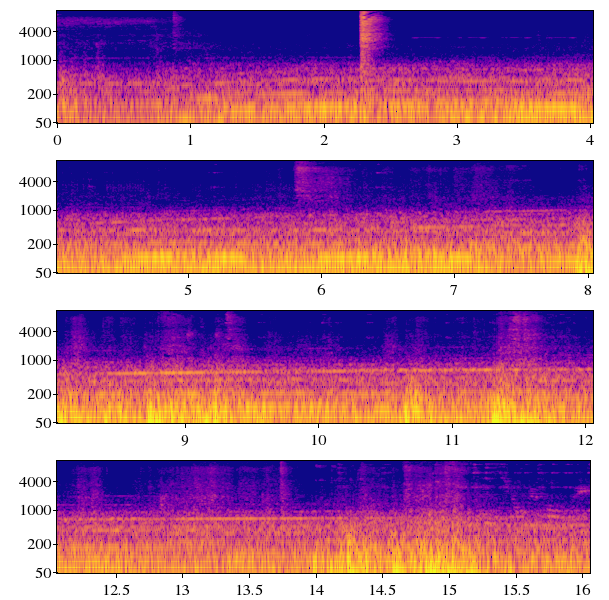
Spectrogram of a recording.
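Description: A vehicle engine grows louder and rises in pitch as the vehicle pulls away and drives on.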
